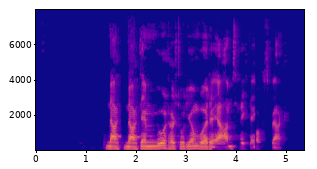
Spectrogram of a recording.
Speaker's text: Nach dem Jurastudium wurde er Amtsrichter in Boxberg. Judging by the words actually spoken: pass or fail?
fail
